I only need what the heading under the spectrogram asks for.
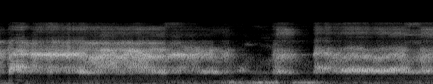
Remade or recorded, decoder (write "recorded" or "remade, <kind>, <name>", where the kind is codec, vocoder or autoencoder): remade, codec, ZipCodec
